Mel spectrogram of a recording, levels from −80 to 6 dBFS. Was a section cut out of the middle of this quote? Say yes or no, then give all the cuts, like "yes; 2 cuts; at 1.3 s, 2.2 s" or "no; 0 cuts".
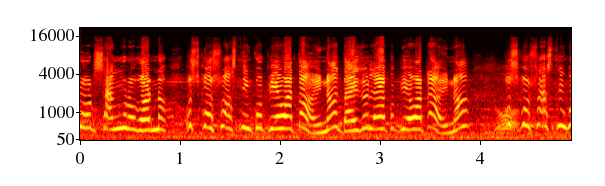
no; 0 cuts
